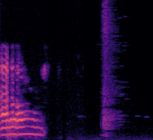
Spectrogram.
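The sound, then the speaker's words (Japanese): A pet cat that has just come in during a meeting lets out a clear meow lasting almost half a second, then after a short pause gives a second, briefer and breathier cry. No one speaks. “うん、こんな猫が今やってきました。”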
